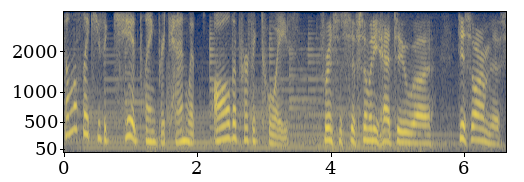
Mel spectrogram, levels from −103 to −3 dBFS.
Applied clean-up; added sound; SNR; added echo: none; none; none; none.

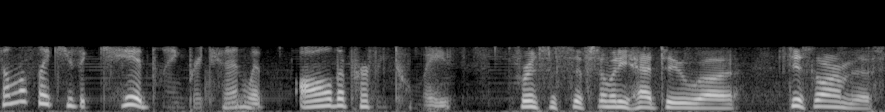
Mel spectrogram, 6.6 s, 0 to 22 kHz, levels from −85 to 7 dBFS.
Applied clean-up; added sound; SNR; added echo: neural separator model SepFormer WHAM!.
